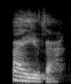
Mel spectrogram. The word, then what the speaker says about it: päivä: The front vowel A is pronounced like the A in cat, but more fronted. The tongue is positioned near the front of the mouth. So it's A. Ämpäri. Käsi. Päivä.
